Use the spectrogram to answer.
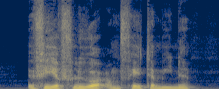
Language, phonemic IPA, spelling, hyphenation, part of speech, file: Dutch, /viːr.fly.ɔr.ɑm.feː.taː.mi.nə/, 4-fluoramfetamine, 4-flu‧or‧am‧fe‧ta‧mi‧ne, noun, Nl-4-fluoramfetamine.ogg
- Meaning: 4-fluoroamphetamine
